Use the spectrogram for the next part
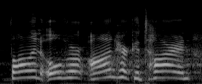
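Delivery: ordinary delivery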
